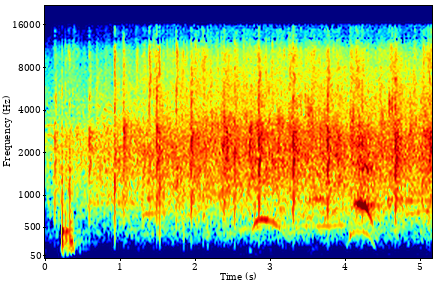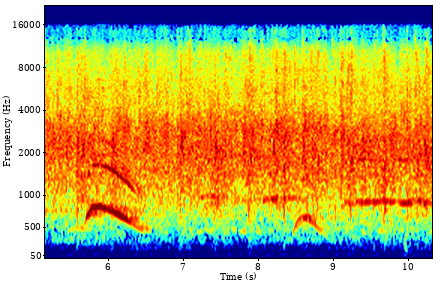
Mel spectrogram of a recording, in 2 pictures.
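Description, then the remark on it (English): A church audience claps steadily for about ten seconds to give God praise and stand with a group of young men, a dense, continuous patter of many hands, while voices rise and fall above it in cheers and calls. “Let's clap our hands and give God.”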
